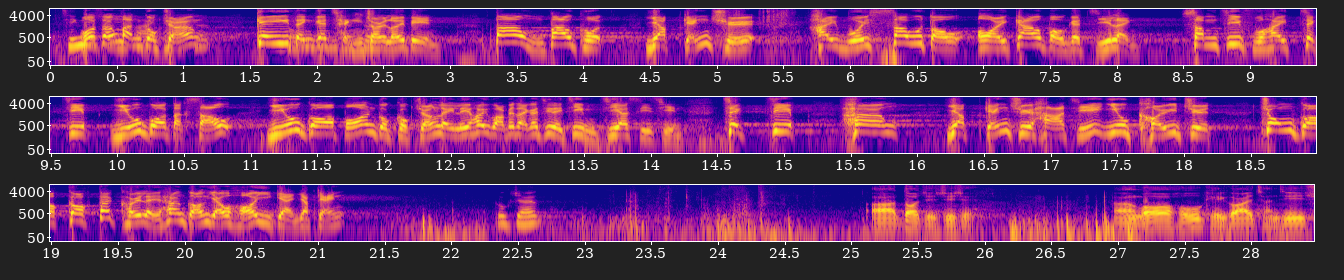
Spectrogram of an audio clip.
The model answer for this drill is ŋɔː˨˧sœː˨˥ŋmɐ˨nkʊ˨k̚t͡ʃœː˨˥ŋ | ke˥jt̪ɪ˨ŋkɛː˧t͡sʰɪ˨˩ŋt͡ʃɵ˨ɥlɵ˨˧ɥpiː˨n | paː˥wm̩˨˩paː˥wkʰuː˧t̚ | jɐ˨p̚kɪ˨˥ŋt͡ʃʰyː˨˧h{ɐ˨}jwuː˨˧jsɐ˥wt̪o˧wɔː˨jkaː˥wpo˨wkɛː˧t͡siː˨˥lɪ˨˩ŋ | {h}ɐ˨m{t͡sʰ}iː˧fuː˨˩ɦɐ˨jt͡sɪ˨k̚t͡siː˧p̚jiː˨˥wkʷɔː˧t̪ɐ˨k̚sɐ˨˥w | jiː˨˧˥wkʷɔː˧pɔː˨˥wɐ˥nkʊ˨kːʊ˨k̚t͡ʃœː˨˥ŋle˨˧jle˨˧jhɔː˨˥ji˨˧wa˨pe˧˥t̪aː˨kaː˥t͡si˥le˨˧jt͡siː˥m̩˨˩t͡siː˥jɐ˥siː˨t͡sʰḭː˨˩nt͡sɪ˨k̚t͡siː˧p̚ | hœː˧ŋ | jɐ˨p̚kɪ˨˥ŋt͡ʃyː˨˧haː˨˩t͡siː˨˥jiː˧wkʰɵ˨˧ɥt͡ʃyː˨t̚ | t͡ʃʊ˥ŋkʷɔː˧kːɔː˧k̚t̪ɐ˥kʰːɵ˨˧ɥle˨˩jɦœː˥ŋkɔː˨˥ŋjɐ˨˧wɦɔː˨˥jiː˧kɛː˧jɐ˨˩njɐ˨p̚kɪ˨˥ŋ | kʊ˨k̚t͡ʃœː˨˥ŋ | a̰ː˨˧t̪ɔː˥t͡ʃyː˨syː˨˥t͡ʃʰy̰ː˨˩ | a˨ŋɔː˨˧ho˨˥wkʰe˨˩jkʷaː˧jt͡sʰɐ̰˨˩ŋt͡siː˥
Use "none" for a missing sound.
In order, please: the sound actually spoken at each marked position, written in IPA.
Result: ɐ˨, s, t͡s

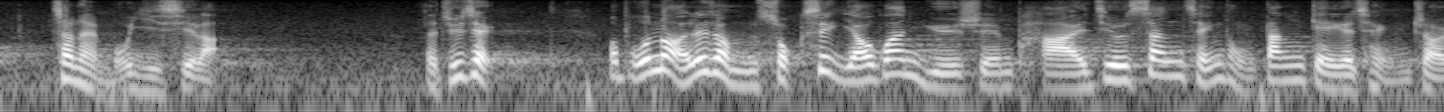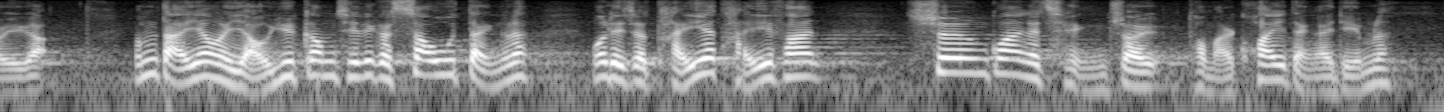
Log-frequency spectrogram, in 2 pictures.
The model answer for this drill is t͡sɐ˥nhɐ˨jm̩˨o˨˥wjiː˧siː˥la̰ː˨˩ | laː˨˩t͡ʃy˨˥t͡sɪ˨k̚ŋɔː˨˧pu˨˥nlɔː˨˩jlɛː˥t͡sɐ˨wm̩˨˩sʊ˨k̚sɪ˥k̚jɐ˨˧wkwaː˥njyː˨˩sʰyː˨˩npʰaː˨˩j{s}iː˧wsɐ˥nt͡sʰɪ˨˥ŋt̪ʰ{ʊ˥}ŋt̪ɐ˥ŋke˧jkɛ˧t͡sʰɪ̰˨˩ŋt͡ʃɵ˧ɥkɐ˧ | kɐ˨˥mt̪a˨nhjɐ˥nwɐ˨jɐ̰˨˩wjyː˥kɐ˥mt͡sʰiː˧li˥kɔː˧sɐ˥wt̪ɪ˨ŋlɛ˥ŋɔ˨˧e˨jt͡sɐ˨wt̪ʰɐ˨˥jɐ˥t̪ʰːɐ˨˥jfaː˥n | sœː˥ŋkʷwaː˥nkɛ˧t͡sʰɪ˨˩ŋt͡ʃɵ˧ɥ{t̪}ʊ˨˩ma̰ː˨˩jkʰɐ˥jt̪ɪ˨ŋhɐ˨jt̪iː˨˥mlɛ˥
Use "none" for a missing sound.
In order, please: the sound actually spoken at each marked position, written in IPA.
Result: t͡s, ʊ˨˩, t̪ʰ

